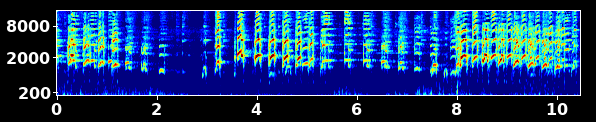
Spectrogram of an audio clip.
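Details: A flock of red-legged seriemas seen crossing regional grasslands surrounds the recordist while singing; series of sharp barking yelps, a brief pause near three seconds, then a renewed fast chorus of several birds, with low background rumble.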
